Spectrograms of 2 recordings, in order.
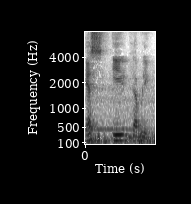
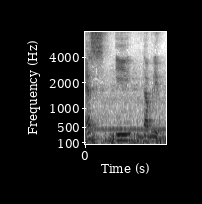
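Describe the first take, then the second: The two takes are said the same way.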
